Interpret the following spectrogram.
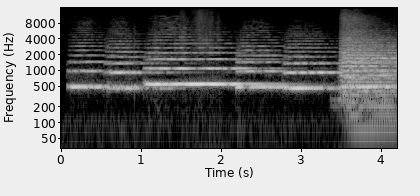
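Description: Music: a solo brass instrument, such as a horn, plays a slow melody in held notes. A fuller band comes in near the end.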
